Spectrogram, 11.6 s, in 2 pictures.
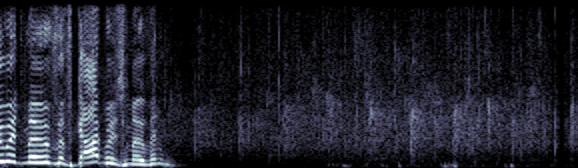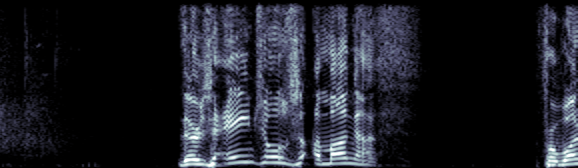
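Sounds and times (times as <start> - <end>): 
audience clapping: 0.0 - 6.8
speech: 0.2 - 1.9, 7.6 - 9.8, 11.2 - 11.5.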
